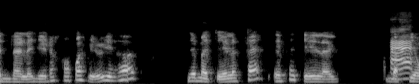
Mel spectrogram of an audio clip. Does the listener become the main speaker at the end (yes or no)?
yes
